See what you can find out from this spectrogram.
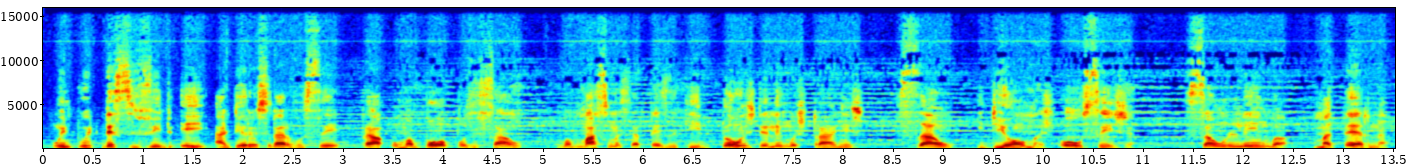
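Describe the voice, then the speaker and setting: Earnest man teaching the Bible. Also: medium pitch. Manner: earnest, repeats words and restarts, grows lively when retelling. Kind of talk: video Bible study, reading and explaining scripture.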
